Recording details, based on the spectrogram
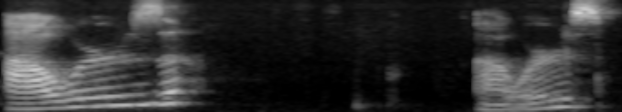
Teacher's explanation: about there being a little hidden W in there or because as I closed on the ow and I opened back for the our my lips end up gliding and making a bit of a w sound there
